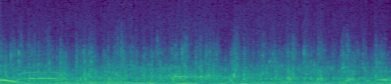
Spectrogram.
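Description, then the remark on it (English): A large crowd cheers and applauds a woman speaker, who pauses and dabs her eyes with a handkerchief, in a dense, steady roar that holds for the whole stretch, with a few whistles rising above the noise. “You can hear her husband ask if she has a handkerchief, and she draws one from her pocket and she dabs her eyes while the cheers continue.”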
